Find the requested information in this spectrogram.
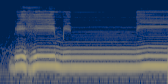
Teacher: اگر اس کو روانی میں پڑھیں گے تو پھر منی کھینچیں گے 4 to 5 کاؤنٹس، مد منفصل جائز بنے گی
